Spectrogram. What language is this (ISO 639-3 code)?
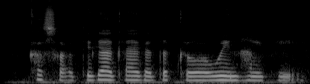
som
